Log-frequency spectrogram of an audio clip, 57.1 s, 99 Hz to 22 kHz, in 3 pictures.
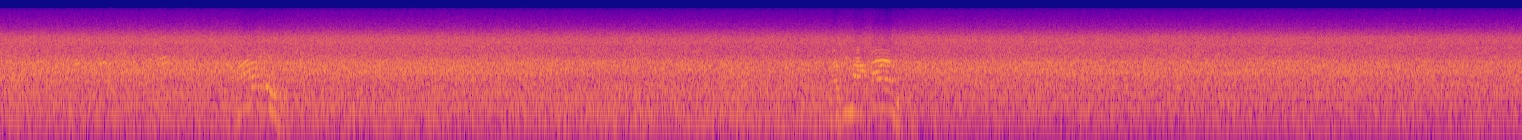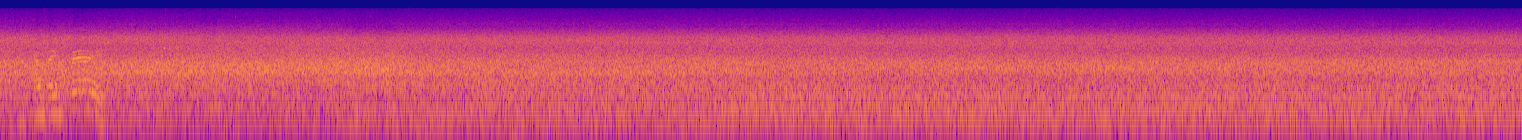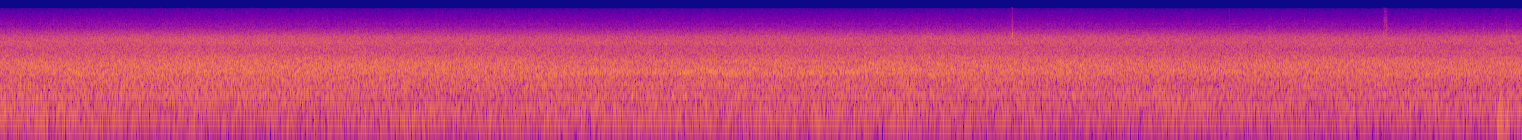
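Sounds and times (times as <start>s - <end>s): heavy rain falling: 0.0s - 57.0s.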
